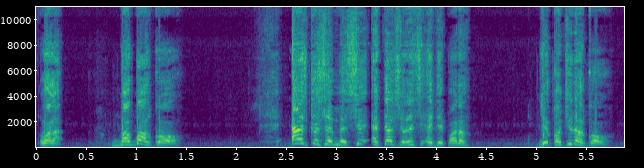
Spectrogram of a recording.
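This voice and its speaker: A man's voice: sits high, big pitch swings, moderate pace, breathy edge, dry recording. A man giving casual, scornful political commentary to camera, repeating himself and asking viewers if they see. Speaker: political vlogger. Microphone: phone or camera he handles himself.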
